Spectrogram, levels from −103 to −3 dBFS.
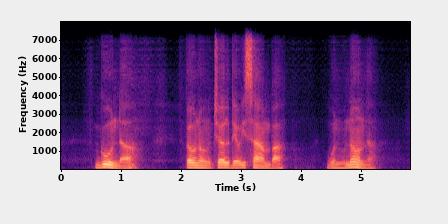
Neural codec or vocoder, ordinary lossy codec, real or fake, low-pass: codec, 16 kHz, 0.2 kbps, FocalCodec; Opus, 64 kbps; fake; 7.2 kHz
